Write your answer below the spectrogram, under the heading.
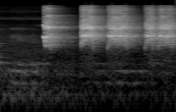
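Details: Black francolin, known locally as kala titar, giving loud harsh grating notes, four rasping broadband bursts about half a second apart, over a quiet low background.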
